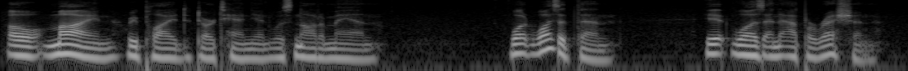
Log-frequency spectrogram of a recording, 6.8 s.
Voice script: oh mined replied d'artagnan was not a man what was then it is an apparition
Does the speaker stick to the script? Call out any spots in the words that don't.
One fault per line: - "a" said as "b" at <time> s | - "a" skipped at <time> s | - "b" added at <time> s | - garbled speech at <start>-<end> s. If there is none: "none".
- "mined" said as "mine" at 0.3 s
- "it" added at 4.2 s
- "is" said as "was" at 5.5 s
